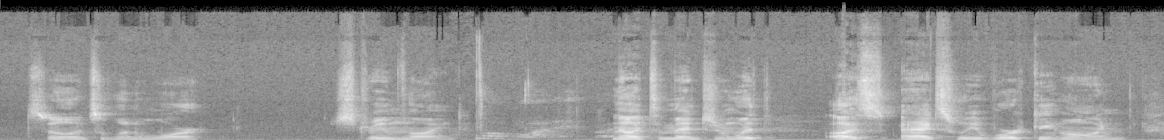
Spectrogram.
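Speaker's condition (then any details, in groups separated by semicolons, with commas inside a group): Cerebral palsy; only one hand usable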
